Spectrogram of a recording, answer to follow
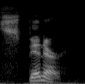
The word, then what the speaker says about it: Spiner: Brent Spinner, and I believe he pronounces it Spinner even though it's spelled Spiner.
